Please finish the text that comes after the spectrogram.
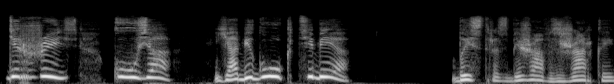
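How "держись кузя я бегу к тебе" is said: calling out. A narrator's reading. Boy calling to cat.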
